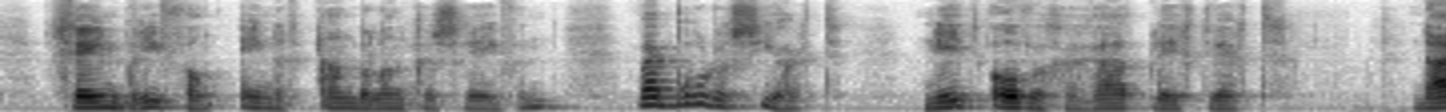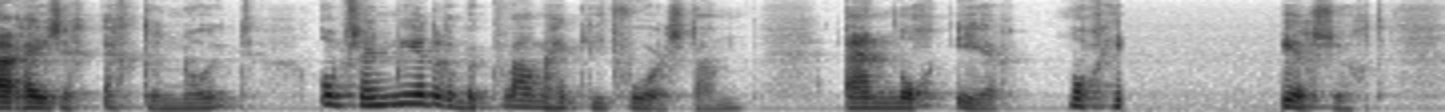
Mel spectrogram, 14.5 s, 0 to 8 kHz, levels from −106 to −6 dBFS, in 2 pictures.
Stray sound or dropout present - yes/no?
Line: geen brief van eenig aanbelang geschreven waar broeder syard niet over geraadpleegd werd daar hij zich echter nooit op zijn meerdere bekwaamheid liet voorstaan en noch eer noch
no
